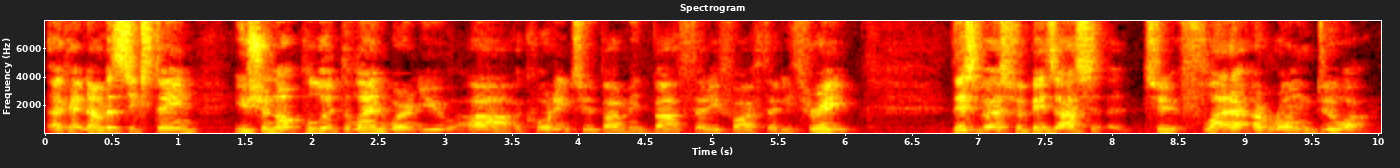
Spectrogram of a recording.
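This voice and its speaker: A man hosting a religious study lesson, explaining and reading commentary in a halting, deliberate way with pauses and repeated words. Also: a little high. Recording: echoey room sound.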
